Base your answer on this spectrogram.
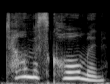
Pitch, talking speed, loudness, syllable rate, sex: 270 Hz, 165 wpm, -14 LUFS, 5.0 syllables/s, female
